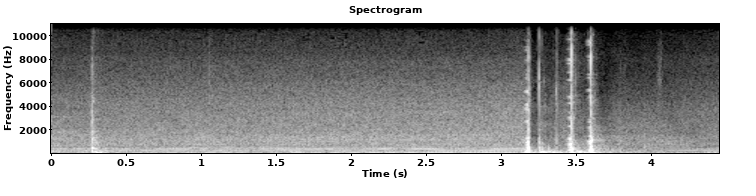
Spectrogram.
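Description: Electric fan running steadily in a small room. A single light click comes about a quarter second in, then a quick cluster of sharp knocks and clatter a little after three seconds, as the camera is fumbled and nearly dropped.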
